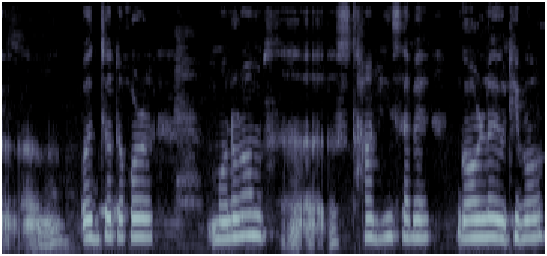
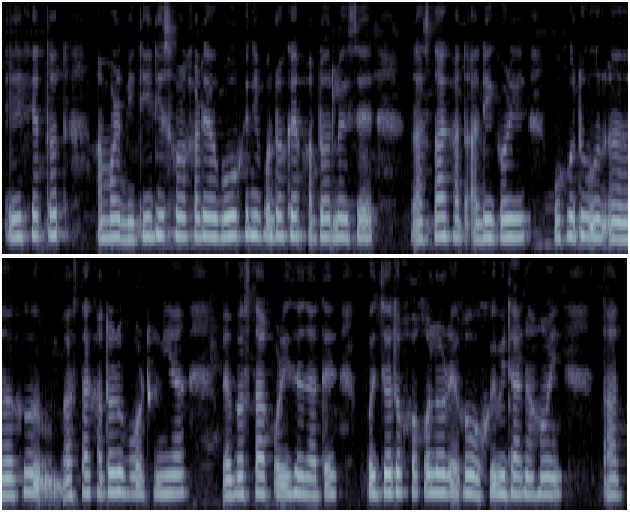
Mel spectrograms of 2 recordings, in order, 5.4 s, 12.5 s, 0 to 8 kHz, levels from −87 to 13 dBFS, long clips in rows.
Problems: none marked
